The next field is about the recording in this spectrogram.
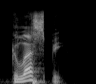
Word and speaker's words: Gillespie: Uh, Gillespie. Did I say that right? I think it's S before P. You say it. Gillespie. Gillespie. – Yeah. Gillespie.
